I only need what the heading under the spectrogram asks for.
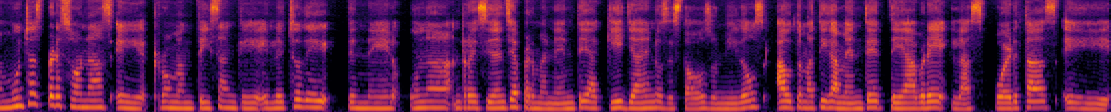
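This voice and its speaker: A woman's voice: fairly low pitch, mellow, no echo, clean studio sound. A young adult woman from Ecuador, a guest in a podcast interview, answering thoughtfully with frequent hesitations. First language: Spanish. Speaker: immigration forms preparer, guest.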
